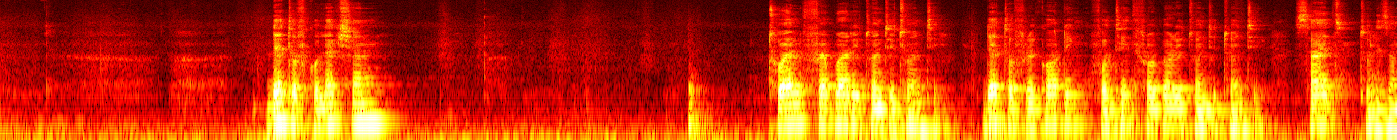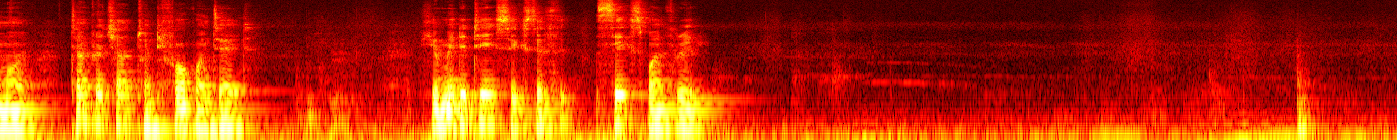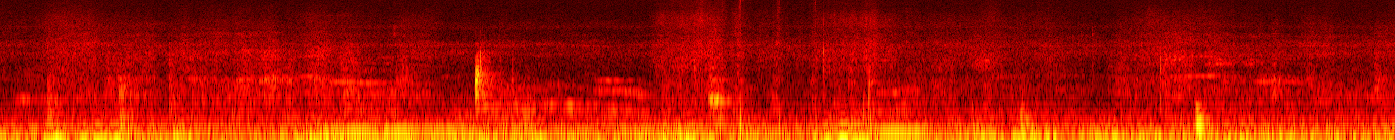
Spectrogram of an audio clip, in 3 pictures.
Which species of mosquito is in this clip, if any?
no mosquito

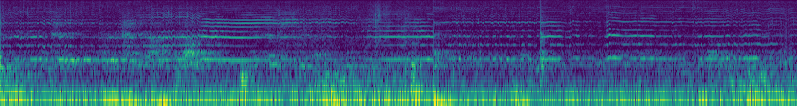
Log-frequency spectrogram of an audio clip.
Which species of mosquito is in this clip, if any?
Culex quinquefasciatus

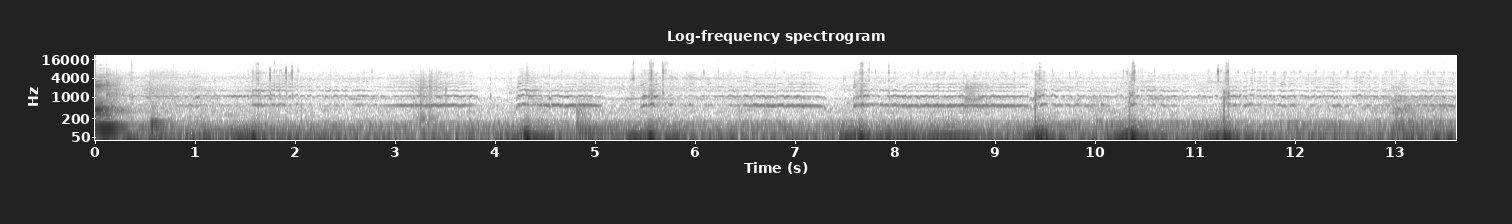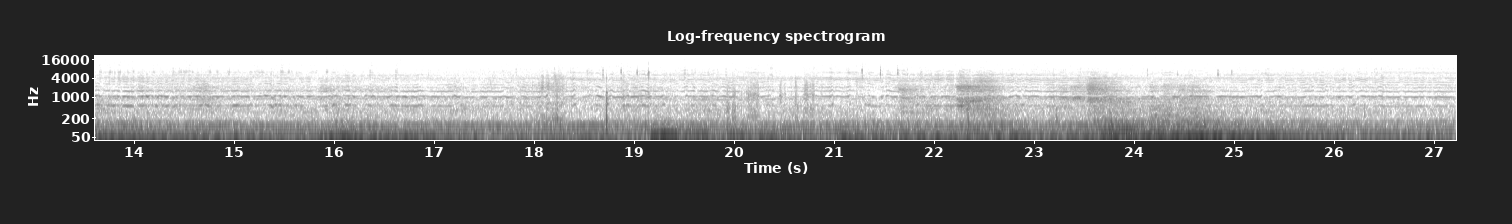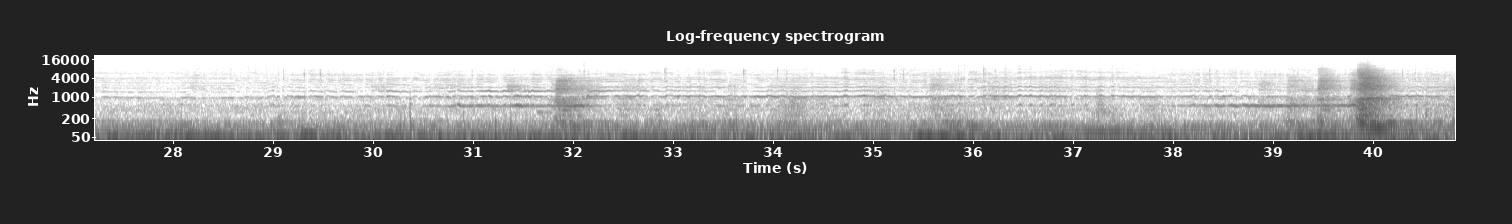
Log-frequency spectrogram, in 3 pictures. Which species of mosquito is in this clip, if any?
Anopheles arabiensis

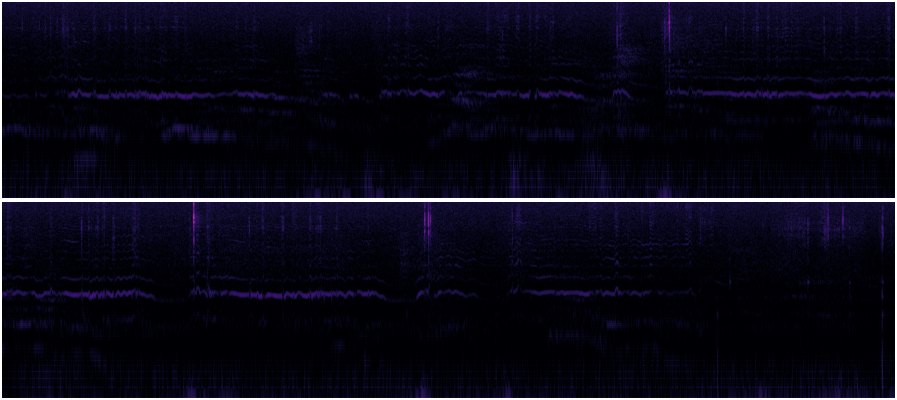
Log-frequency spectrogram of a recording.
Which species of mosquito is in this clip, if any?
Culex pipiens complex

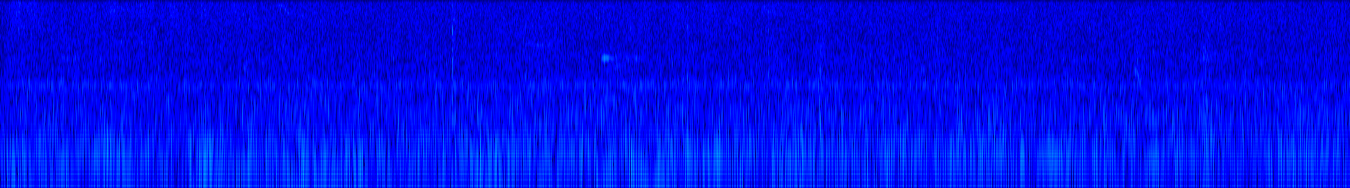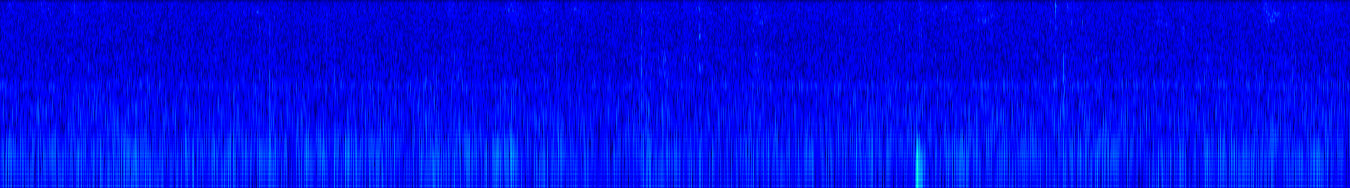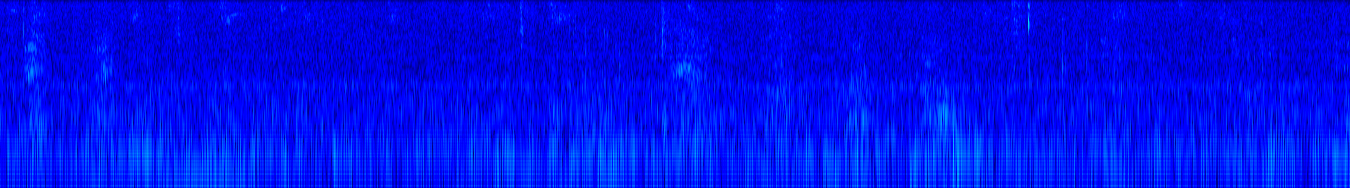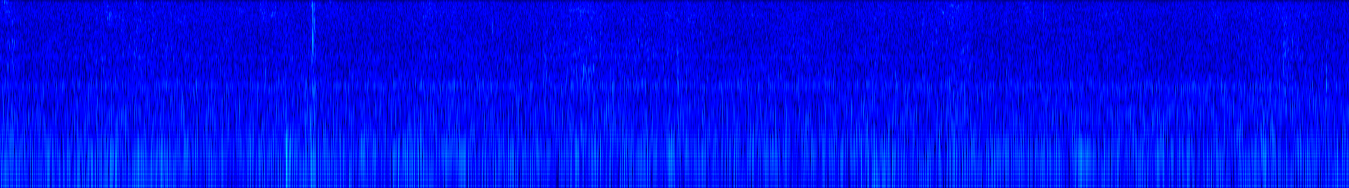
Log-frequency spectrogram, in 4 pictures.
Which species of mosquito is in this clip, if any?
no mosquito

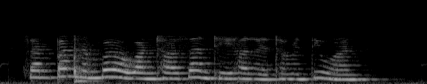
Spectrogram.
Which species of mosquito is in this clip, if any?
no mosquito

